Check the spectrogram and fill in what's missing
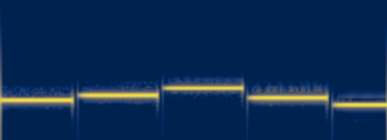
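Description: A clean electronic tone plays a slow melody of five sustained notes, each held under a second, stepping up and then back down, with no other sound.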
